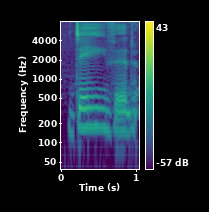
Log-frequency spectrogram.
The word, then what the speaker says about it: D4vd: The car was owned by David. He's a singer. It's spelled D4VD.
